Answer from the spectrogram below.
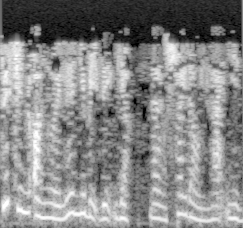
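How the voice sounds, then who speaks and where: A woman's voice: mid-range voice, fairly quick. A woman narrating a radio drama expressively, over a tinny medium-wave broadcast. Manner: expressive storytelling.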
